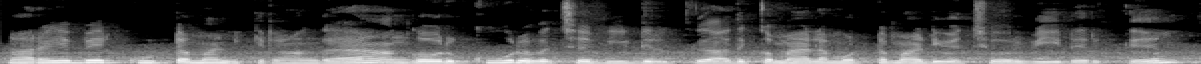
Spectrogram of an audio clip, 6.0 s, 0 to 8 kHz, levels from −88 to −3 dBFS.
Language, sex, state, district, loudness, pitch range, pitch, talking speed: Tamil, female, Tamil Nadu, Kanyakumari, -14 LUFS, 180-210 Hz, 195 Hz, 180 wpm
